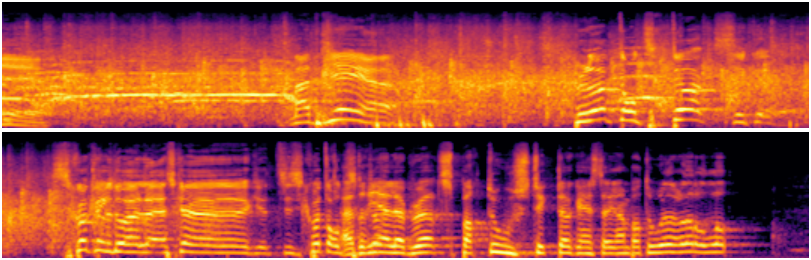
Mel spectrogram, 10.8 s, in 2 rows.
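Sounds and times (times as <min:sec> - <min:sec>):
audience applause: 0:00.0 - 0:07.0
speech: 0:02.0 - 0:02.8, 0:03.8 - 0:10.4.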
